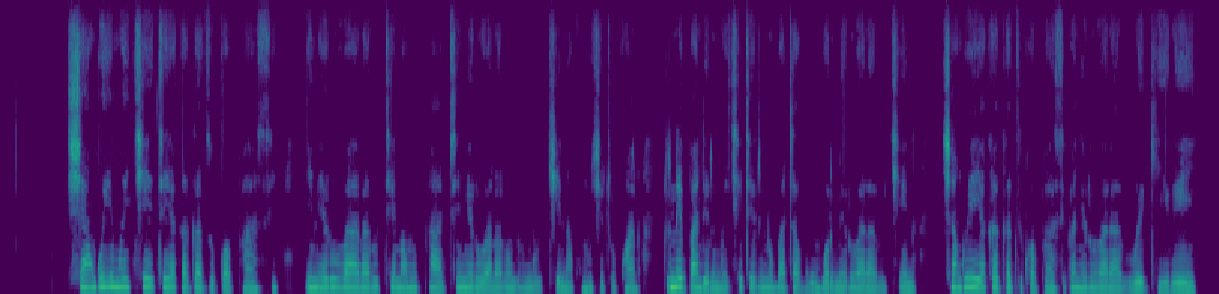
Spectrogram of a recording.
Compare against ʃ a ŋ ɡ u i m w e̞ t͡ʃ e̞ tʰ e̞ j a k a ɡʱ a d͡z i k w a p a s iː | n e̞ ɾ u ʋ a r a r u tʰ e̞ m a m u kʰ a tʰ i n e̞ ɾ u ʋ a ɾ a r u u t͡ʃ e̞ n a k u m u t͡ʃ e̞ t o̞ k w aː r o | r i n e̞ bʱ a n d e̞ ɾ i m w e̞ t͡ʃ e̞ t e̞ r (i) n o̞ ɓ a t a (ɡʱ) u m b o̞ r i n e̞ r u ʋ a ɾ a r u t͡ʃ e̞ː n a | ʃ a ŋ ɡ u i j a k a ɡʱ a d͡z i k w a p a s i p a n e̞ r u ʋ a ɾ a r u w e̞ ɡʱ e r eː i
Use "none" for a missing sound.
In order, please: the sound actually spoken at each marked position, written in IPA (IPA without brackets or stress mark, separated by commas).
i, ɡʱ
